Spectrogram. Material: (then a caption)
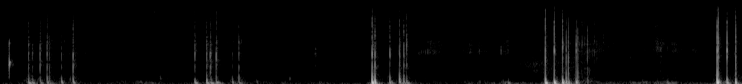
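Vinyl. Long nails tap and scratch a small, flat, apparently empty pink glossy plastic (vinyl) zippered pouch with a flamingo print. Quick clusters of sharp, dry clicks and crinkly taps come in irregular bursts, separated by quiet gaps filled with soft scratching. The sound is mostly low and thuddy, with brief bright edges on each tap.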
